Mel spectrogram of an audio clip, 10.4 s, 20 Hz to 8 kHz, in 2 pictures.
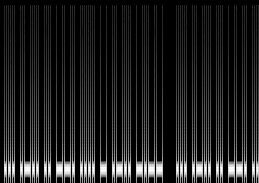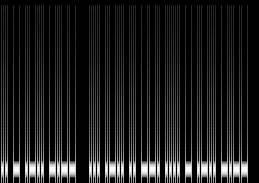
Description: Morse code, heard as a keyed tone, about 30 wpm, 250 Hz. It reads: SLIGHTLY SLIGHTLY SLIGHTLY
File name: morse / morse-training-30WPM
